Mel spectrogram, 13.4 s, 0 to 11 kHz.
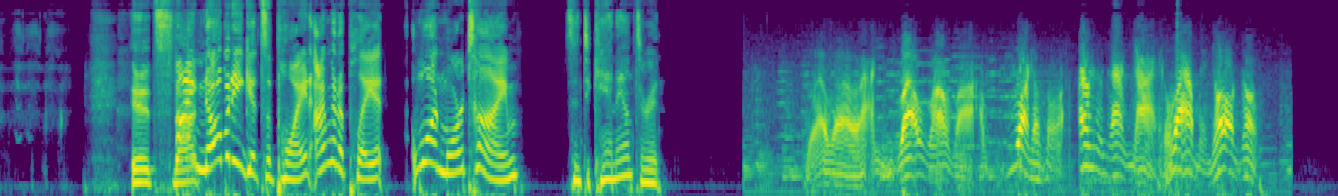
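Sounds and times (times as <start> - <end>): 
speech: 1.3 - 6.7, 8.1 - 12.7
cartoon duck's raspy quacking voice babbling: 8.0 - 12.8.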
